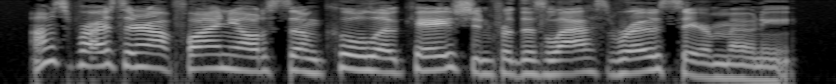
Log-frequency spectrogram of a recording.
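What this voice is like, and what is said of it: Put-on Southern country accent. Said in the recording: “I have to say in a country accent because he's like super Southern”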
